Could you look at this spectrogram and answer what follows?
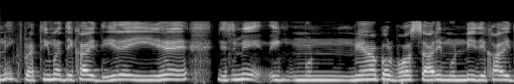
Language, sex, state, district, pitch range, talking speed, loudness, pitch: Hindi, male, Chhattisgarh, Balrampur, 200-225 Hz, 210 wpm, -14 LUFS, 210 Hz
